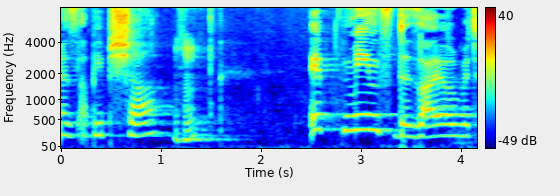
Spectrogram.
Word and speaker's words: Abhipsha: Is that how you say it, Abhipsha? Yeah, pretty much. You're doing better than everyone else.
